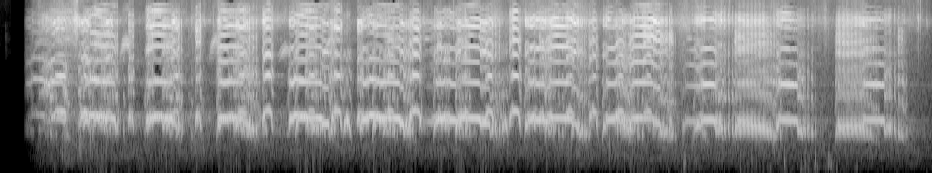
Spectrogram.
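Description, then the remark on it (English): Four red-crowned cranes, two males and two females, call together in loud, overlapping bugling honks, a dense unison chorus lasting about ten seconds, continuous with no talking. “But just for the sake of completeness, let's listen to four birds all sort of singing together in unison.”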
